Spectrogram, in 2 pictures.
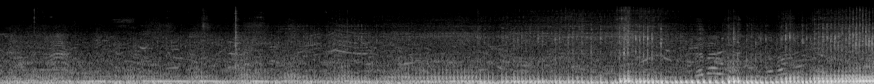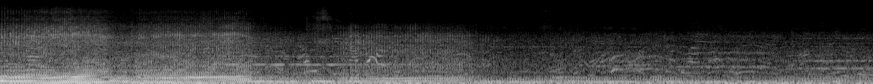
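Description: Outdoor ambience of people talking and walking, with a motor engine passing by that swells in the middle and is loudest around eight to ten seconds in.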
